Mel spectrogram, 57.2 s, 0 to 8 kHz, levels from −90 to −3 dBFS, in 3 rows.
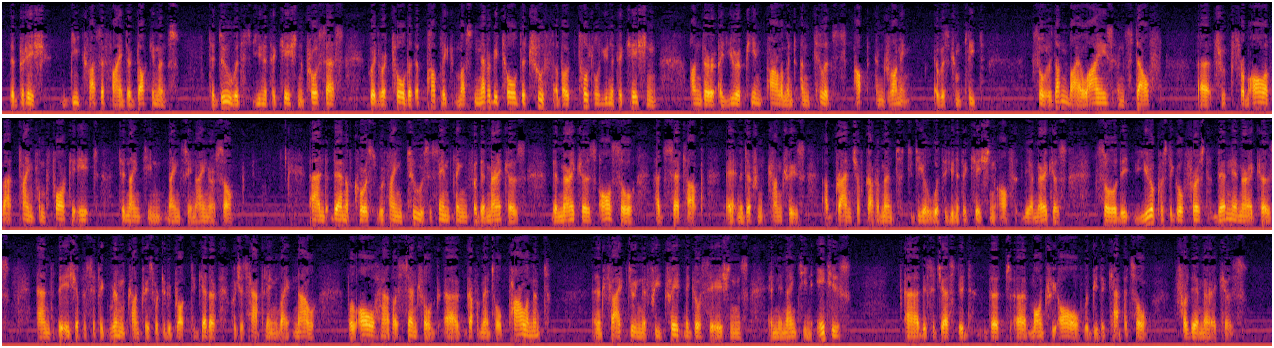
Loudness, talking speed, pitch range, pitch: -23 LUFS, 160 wpm, 60-100 Hz, 85 Hz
